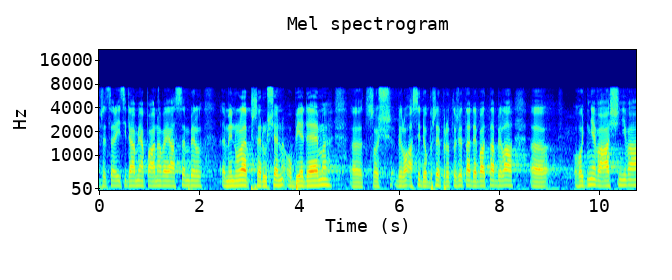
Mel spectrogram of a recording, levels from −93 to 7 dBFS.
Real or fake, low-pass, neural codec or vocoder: real; 7.2 kHz; none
